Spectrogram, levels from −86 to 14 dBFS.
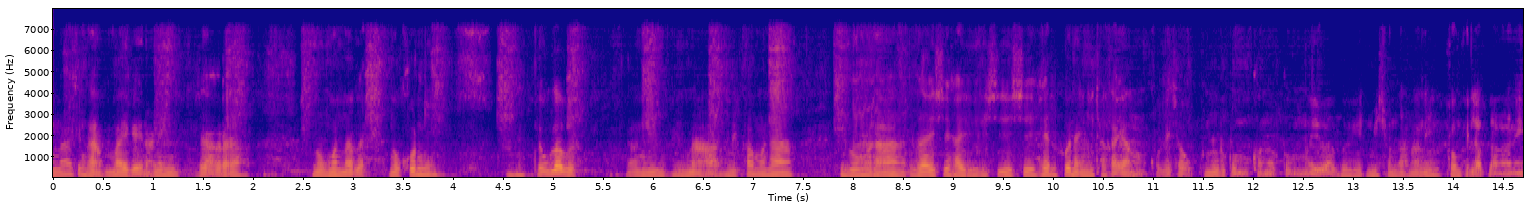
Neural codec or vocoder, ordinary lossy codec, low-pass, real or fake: vocoder, 22.05 kHz, 80 mel bands, HiFi-GAN; none; 7.2 kHz; fake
